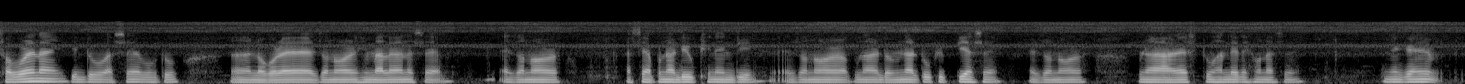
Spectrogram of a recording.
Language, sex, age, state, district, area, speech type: Assamese, male, 18-30, Assam, Lakhimpur, rural, spontaneous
